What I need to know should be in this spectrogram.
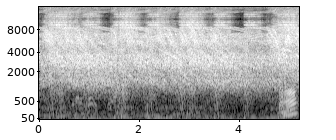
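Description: Laser beams fire and crackle steadily in a space battle.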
